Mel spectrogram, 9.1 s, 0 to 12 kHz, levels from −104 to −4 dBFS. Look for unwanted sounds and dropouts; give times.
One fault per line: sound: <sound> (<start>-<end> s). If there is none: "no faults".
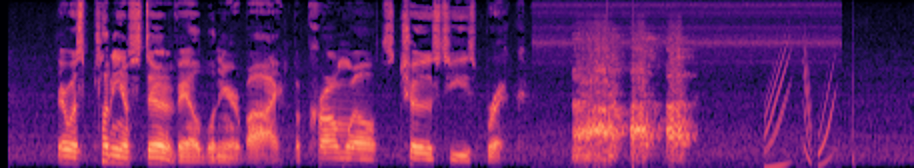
sound: laugh (5.7-7.0 s)
sound: chirp (7.6-8.4 s)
